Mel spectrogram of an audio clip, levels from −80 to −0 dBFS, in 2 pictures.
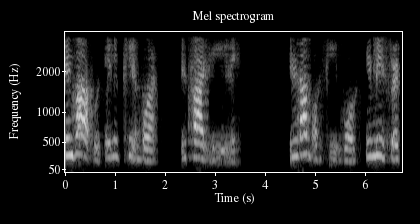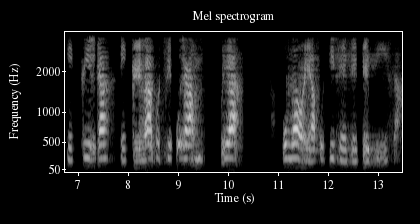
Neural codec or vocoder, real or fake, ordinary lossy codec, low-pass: codec, 16 kHz, 0.5 kbps, FreqCodec, larger model; fake; AAC, 16 kbps; 3.6 kHz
